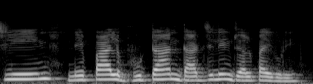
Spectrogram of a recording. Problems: background sounds at intervals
